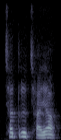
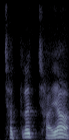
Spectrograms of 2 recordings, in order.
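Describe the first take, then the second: No difference in how they are said.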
